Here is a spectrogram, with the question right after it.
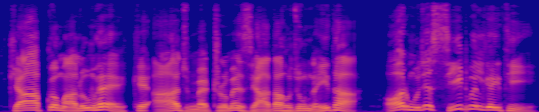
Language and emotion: Urdu, happy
